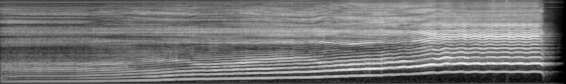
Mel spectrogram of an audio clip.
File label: "RAISE", SHOUTS; Best Service; Hyper Dance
